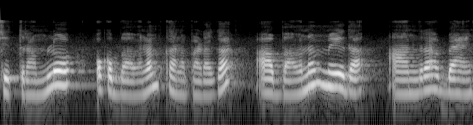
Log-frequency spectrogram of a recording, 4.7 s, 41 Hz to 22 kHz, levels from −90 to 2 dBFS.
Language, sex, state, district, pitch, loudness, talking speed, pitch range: Telugu, female, Andhra Pradesh, Anantapur, 220 Hz, -18 LUFS, 140 wpm, 200-275 Hz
